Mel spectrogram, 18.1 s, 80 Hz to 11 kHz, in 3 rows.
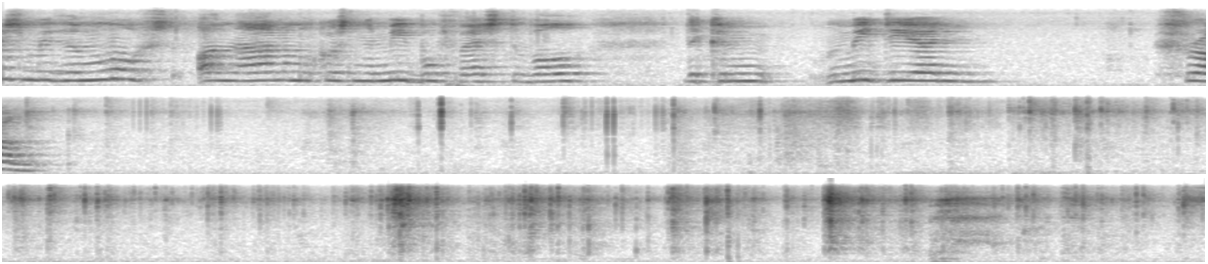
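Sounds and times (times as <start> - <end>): wrapper crinkling and crackling: 6.3 - 18.0.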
